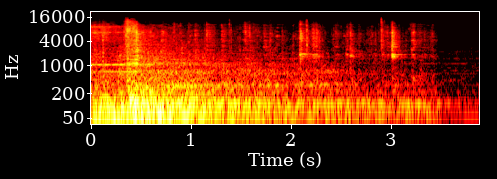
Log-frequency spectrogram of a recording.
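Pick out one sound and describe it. Heavy boots step on concrete.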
